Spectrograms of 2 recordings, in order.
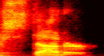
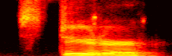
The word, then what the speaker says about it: Studer: So when we finally circle around to, do you pronounce it Studer or Stutter? Studer. Studer. That's what I thought. I just didn't want to pronounce it incorrectly.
